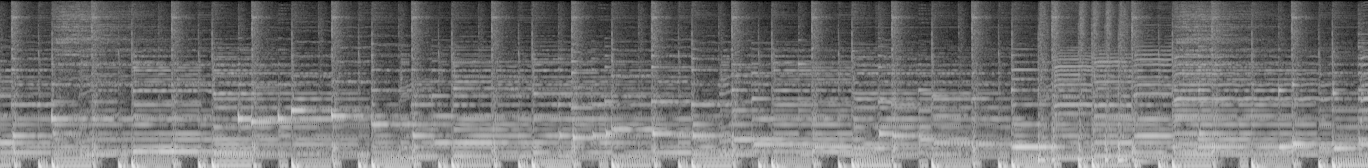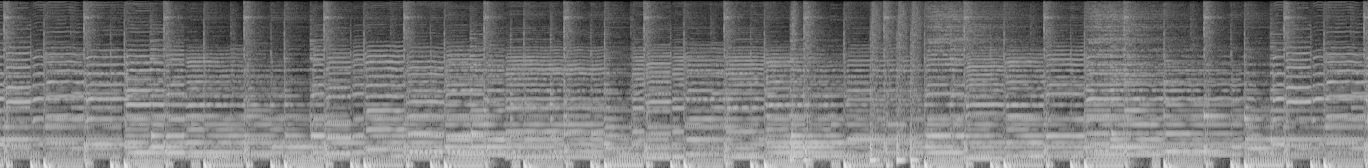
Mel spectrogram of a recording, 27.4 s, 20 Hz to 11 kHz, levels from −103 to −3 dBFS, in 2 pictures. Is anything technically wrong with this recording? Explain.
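No, nothing is technically wrong with this audio.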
